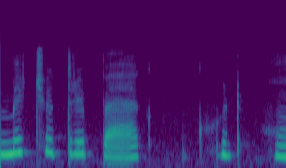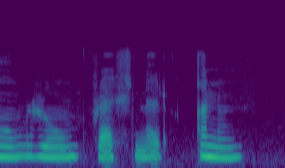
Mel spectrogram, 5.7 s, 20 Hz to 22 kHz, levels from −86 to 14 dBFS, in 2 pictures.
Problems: background sounds at intervals, low volume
